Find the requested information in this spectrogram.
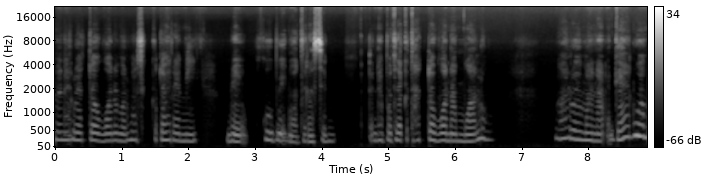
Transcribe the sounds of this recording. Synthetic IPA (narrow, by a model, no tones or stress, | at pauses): manaɾuetobuanamaɾumaskatoheɾemi | dekkubenuateɾasem | penapotekatahatobuanamualu | βaloemanaɡalua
